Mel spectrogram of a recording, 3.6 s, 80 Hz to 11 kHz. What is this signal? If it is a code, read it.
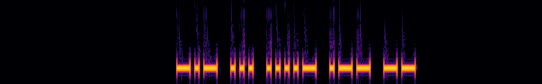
Morse code, heard as a keyed tone, about 40 wpm, 700 Hz. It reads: KS4WM
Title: USA Call Signs - 5 Characters - 6x Character Spacing - 40wpm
